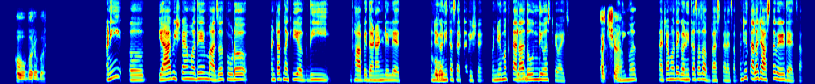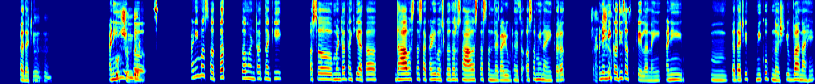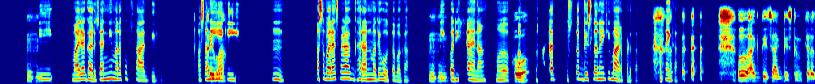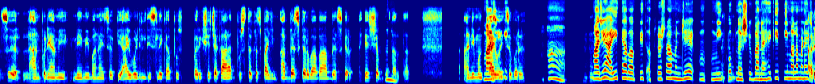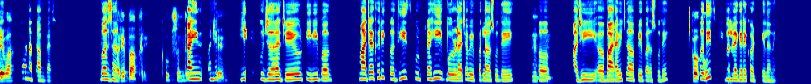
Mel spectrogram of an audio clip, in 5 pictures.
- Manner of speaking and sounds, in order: other background noise; laugh
- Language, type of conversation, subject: Marathi, podcast, परीक्षेतील ताण कमी करण्यासाठी तुम्ही काय करता?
